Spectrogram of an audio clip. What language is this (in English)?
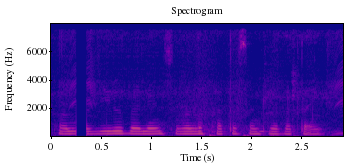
Bhojpuri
